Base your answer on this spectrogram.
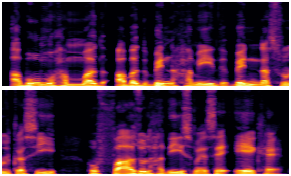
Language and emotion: Urdu, neutral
